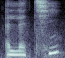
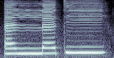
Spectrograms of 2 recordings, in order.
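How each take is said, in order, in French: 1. Le son t n'est pas pur. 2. Le son t est pur et net. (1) "On a tendance à prononcer allati. Allati, c'est incorrect" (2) "essayez d'épurer le ta"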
